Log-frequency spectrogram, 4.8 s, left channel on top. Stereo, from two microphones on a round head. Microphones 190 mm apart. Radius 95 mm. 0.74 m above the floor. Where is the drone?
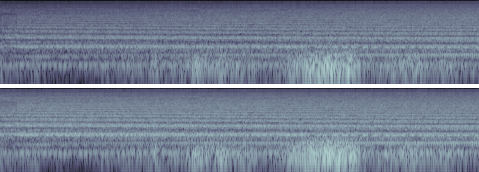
25° right (ahead or behind); by 4.8 s centre (ahead or behind).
